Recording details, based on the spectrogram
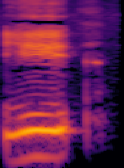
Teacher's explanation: you start with e e and then round your lips and you'll find the sound is really easy to make now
